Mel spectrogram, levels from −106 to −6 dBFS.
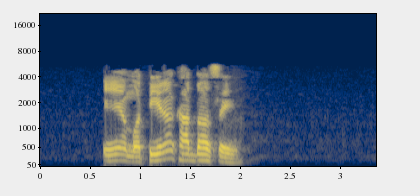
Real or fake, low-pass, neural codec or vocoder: real; 5.4 kHz; none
